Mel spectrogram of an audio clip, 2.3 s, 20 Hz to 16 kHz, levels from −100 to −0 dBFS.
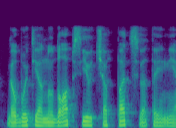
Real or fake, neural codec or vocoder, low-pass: fake; codec, 16 kHz, 16 kbps, FunCodec, trained on LibriTTS, 50 frames a second; 7.2 kHz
